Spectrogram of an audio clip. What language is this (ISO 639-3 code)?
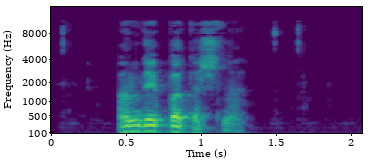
chm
